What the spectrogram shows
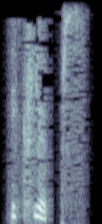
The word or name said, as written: eclipse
